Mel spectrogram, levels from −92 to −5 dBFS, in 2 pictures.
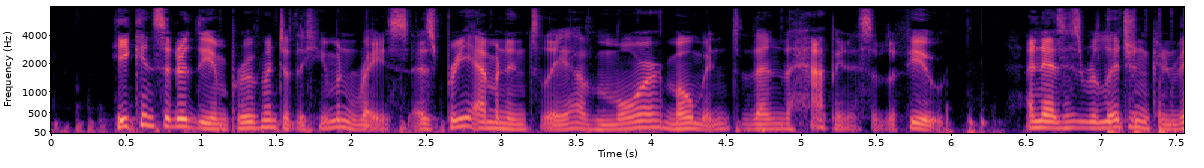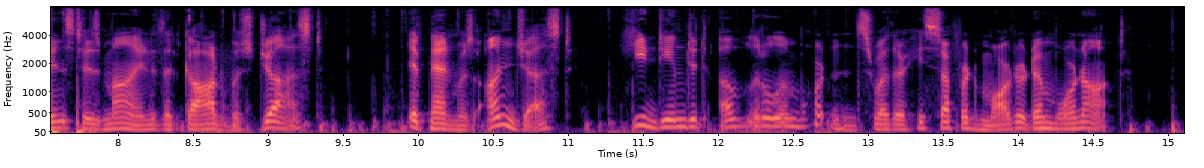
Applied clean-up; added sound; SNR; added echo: none; Computer keyboard; 14 dB; none.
